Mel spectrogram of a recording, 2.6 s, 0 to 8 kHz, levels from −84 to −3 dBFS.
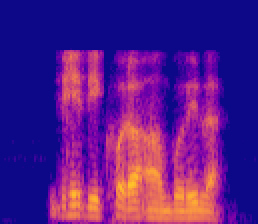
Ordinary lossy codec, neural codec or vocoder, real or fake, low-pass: AAC, 16 kbps; codec, 16 kHz in and 24 kHz out, 0.6 kbps, FocalCodec, streaming, 2048 codes; fake; 7.2 kHz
